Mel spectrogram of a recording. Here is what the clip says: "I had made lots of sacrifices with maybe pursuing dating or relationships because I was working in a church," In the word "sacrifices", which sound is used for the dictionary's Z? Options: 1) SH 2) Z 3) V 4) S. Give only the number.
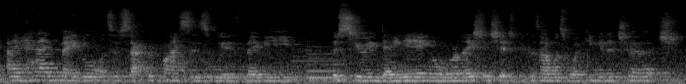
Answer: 2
